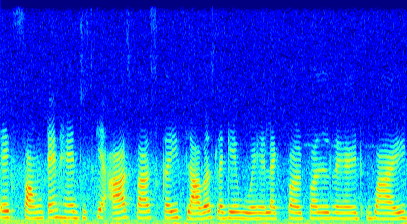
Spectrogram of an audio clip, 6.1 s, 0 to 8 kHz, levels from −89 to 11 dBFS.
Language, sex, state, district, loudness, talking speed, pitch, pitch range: Hindi, female, Uttar Pradesh, Jalaun, -17 LUFS, 145 wpm, 215 Hz, 205-225 Hz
